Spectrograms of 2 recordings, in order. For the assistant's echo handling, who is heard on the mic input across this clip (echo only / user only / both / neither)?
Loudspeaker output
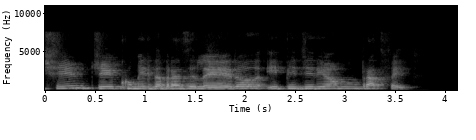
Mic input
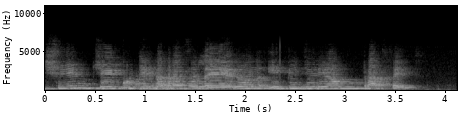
echo only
